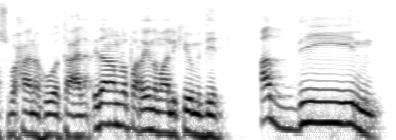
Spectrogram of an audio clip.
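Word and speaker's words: الدين: ഇതാണ് നമ്മൾ പറയുന്നത് മാലിക്ദീൻ അദീൻ അദീൻ അത് പലപ്പോഴും തെറ്റിയിട്ട് തായി ദീൻ പറയാറുണ്ട് പല ആളുകളും മാലിക് ദീൻ ആയി പോകാറുണ്ട് ദീനാണ് ദാലാണ് ദാൽ ദാൽ ഉച്ചരിക്കേണ്ടത് എവിടെ നാവിന്റെ അറ്റം നാവിന്റെ തുമ്പുവശം എവിടെ തട്ടണം മുകളിൽ പല്ലിന്റെ എന്താണ് മുളച്ചു വരുന്ന ഭാഗത്ത് തട്ടണം ദാൽ ആ ഒരു എൻഡി ഉണ്ടല്ലോ പല്ലിന്റെ എൻ് അവിടെ തട്ടണം ദാൽദാൽ മാലിമിദീൻ മാലി യൗമിദീൻ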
